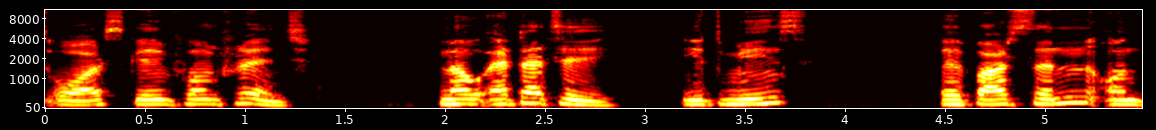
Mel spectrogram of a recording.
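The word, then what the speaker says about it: attaché: standard word number 11 attach a this word is borrowed from French actually words ending with this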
